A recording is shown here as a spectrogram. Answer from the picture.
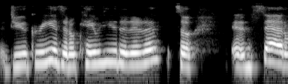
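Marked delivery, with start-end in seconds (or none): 0.1-1.6 higher pitch, rising on "agree" and "with you"; string of needy little questions, pitched up; asking for approval. Shown as a demonstration. Coach voicing a speaker seeking outside agreement, high rising questions. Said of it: "you're asking out the side".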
